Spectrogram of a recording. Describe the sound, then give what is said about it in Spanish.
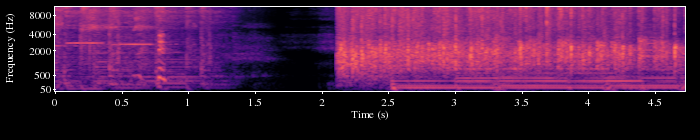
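Loud, dense applause bursts in suddenly after a short silence and keeps going, with sustained tonal notes underneath; before the gap, a fading mix of music and noise. “Aplausos, aplausos a mí.”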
